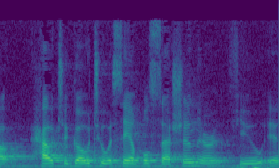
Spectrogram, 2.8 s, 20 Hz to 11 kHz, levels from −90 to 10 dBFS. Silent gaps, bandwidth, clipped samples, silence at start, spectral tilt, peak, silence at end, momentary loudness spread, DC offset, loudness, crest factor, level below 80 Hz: none; 10 kHz; under 0.1%; 0 s; -5 dB/octave; -8 dBFS; 0 s; 9 LU; under 0.1%; -28 LUFS; 20 dB; -48 dBFS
